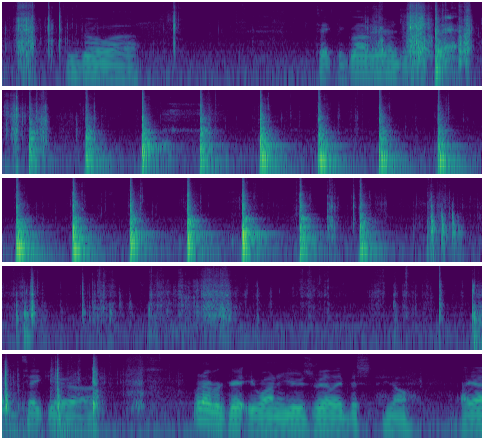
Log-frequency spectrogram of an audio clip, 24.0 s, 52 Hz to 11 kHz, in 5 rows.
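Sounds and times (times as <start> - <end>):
dull thunks: 4.4 - 13.5
light irregular knocks: 4.4 - 14.2.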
